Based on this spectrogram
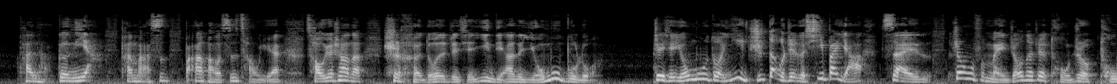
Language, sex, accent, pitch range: Chinese, male, native, 110-165 Hz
